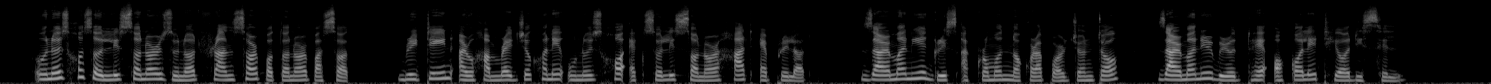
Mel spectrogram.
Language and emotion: Assamese, neutral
